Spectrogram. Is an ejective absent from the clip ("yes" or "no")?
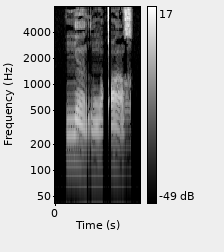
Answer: no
